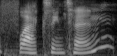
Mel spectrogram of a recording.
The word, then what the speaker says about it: Flaxington: So, I'm speaking with Flaxington. Did I say that right? You did. You pronounced it perfectly.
